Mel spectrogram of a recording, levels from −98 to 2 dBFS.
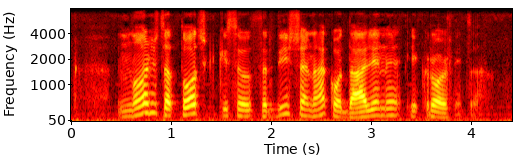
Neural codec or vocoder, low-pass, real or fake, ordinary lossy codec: codec, 16 kHz, 8 kbps, FunCodec, trained on Chinese and English, 25 frames a second; none; fake; none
